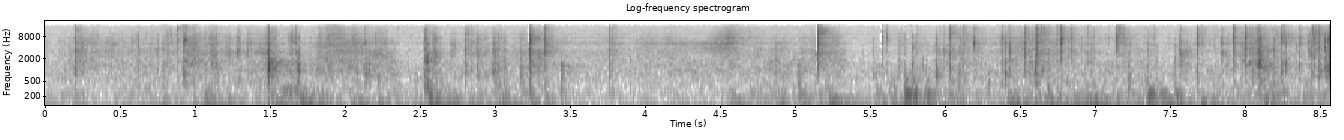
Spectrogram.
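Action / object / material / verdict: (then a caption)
scrape / hardcover book with plastic-covered paper dust jacket / paper, plastic / none. Hands fan and turn the paper pages of a hardcover library book on a table, then close it in its plastic-covered paper dust jacket. Soft, steady rustling and crinkling fill the clip, with one sharp snap standing out early and quick dry ticks throughout.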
